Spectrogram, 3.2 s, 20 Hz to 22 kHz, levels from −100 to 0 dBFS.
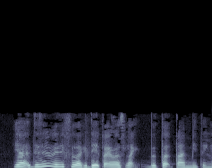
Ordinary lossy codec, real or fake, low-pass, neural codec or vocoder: MP3, 32 kbps; real; 7.2 kHz; none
